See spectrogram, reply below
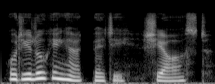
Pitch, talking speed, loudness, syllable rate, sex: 210 Hz, 220 wpm, -16 LUFS, 6.4 syllables/s, female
